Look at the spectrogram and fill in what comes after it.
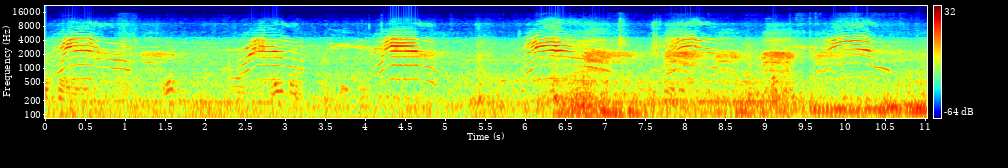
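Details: Mother cat outdoors calling for kittens: repeated long, wavering meows about every two seconds, strong harmonics bending up then down, with rustling and low noise underneath.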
